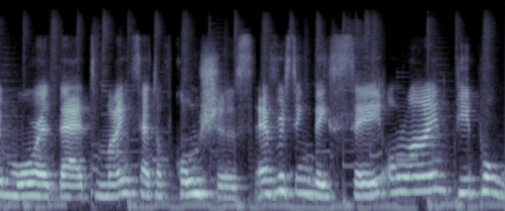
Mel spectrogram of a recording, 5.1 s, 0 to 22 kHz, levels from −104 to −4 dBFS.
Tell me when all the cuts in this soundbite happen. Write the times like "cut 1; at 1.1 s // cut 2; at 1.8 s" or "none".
cut 1; at 2.6 s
